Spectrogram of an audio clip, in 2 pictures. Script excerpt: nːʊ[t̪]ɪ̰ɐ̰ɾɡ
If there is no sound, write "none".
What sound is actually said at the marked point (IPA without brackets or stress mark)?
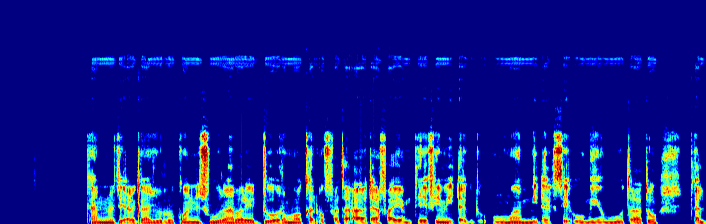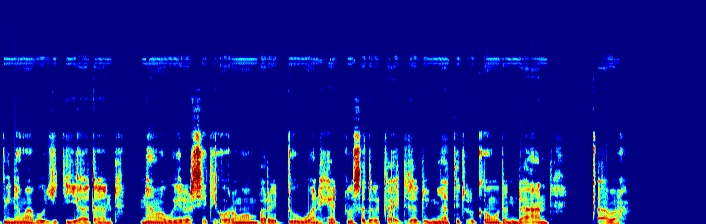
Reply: t̪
